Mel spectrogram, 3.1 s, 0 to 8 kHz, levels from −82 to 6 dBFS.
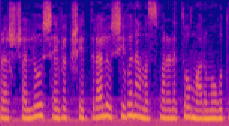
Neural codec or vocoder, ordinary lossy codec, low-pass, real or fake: none; none; none; real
